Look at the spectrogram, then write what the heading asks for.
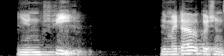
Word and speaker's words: fille: Une fille. You might have a question, sir. When you spell it, you are telling the L, but when you pronounce it, you are omitting the L.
